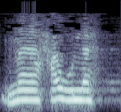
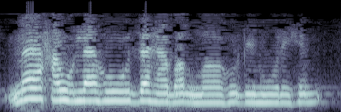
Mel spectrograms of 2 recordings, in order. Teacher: اذا وقفت يبقى ما عندكش مد، انما تمد عند الوصل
